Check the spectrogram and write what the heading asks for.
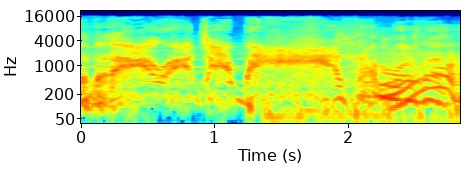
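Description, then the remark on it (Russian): A man briefly imitates the harsh, screamed vocals of rock singers, with a few strained, gritty yells in close succession, loud, mixed with a little speech. “Кто а, орущие ребята, кричащие, им чуть полегче”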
